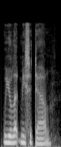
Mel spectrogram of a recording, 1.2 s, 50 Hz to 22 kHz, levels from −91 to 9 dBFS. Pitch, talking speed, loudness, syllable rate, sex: 165 Hz, 290 wpm, -16 LUFS, 6.2 syllables/s, male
